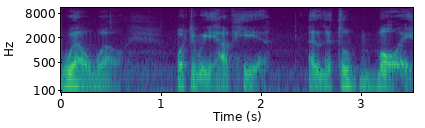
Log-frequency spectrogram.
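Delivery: very low, hushed, soft, sinister, menacing. Retelling a film scene where the giant villain confronts young Tom Cruise, sinister Tim Curry impression. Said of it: "how sinister he can be".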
